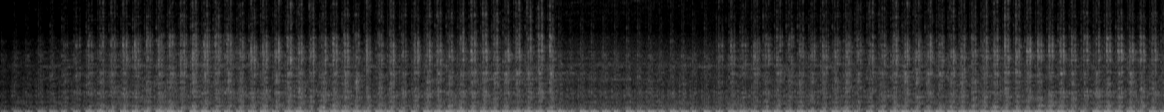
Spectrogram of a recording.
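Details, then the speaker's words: Motorcycle (Pulsar-type) single-cylinder idling: fast, dry metallic clatter of a loose timing chain over the steady exhaust thump; the chain pads can be adjusted rather than replacing the chain. "यही है timing chain के साथ।"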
